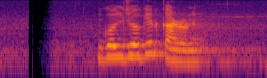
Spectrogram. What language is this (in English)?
Bangla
